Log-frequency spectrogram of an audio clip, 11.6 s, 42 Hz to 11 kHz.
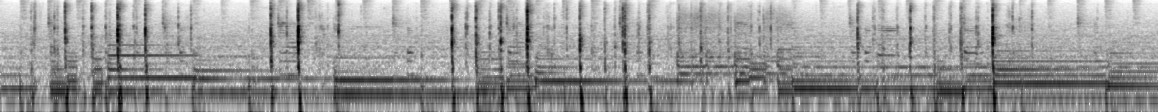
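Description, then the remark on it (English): Keys on a six-key braille writer being pressed, a run of sharp mechanical clacks at an uneven typing pace, some struck harder than others, over a steady low tonal background. “You can tell that I am writing with 6 of these. Without any of these keys, I cannot type.”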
